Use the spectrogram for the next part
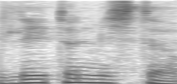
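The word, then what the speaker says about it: Leighton Meester: Mayton Leston, je crois, un truc comme ça. – Oui, Layton Mister. – Layton Leston, j'arrive jamais à prononcer son nom, c'est trop bizarre.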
